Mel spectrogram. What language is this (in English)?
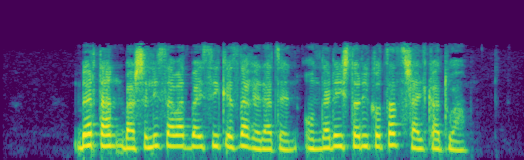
Basque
